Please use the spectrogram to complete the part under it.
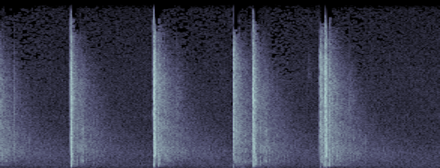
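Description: Gunshots ring out one at a time, echoing outdoors.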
